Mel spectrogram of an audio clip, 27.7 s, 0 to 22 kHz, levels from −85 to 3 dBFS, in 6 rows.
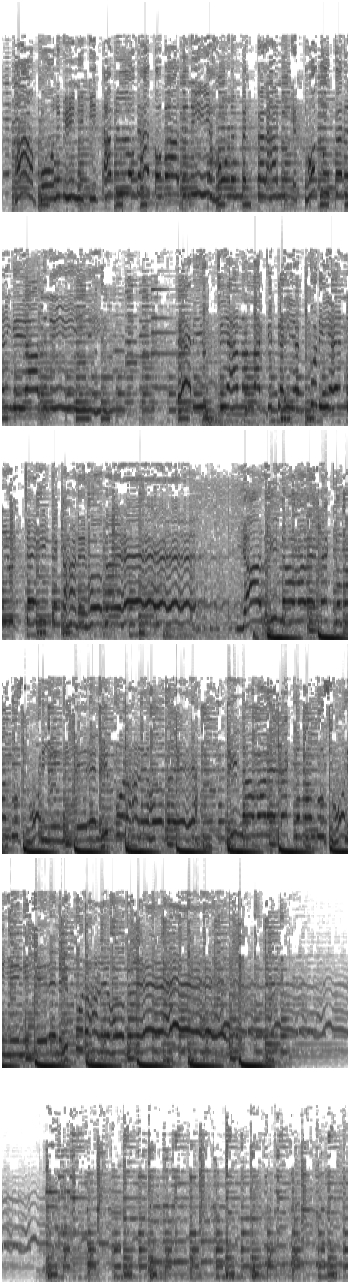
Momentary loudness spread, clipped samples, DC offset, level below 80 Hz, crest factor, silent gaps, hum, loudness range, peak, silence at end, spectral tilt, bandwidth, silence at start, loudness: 9 LU; 0.1%; under 0.1%; -16 dBFS; 10 dB; none; none; 7 LU; 0 dBFS; 0 s; -4.5 dB/octave; 12 kHz; 0 s; -11 LUFS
